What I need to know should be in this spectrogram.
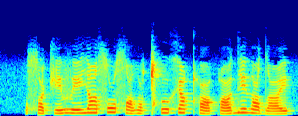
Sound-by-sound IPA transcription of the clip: sˤ ʊ˨˩˦ t͡ʃ e˩˥ v e˧˥ j e˥ sˤ u˥ sˤ ə˨˩˦ ðˤ u˩ ǀʰ ʊ˥ x ɛ˥ qʰ u˨˩˦ q o˩˥ d e˥ ð u˥ dˤ e˧˥

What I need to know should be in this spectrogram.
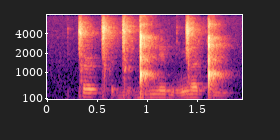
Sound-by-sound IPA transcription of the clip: ǀ ə˞˦ ǀʰ ə˨ ɡ͡ǀ e˨ ɡ͡ǃ i˦ ŋ e˦ b ə˨ ŋ͡ǀ ɜ˦ ǃ i˨

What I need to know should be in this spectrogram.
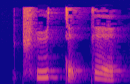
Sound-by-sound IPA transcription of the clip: ʈ͡ʂʰ y tː ḛ kː e

